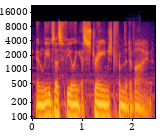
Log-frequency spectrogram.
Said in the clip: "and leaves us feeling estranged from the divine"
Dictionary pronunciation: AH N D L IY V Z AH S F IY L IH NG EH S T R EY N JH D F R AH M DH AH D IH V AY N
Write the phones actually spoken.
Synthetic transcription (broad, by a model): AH N L IY V Z AH S F IY L IH NG EH S T R EY N JH D F R AH M DH AH D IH V AY N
